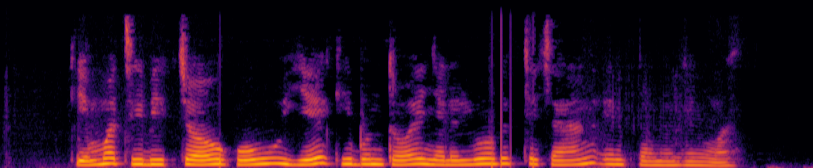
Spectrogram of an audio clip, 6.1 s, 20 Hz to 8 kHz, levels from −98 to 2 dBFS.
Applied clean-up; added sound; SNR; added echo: neural mask model DeepFilterNet 3.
